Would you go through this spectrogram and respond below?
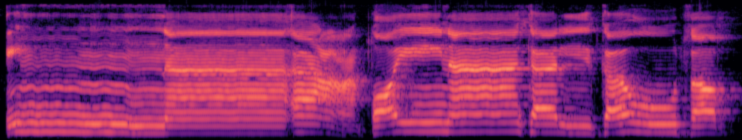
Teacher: ناک میں آواز کو 1-2 سیکنڈ کے لیے ناک میں آواز لے کے جائیں گے، اس کو پختہ غنہ، پکا غنہ کہتے ہیں۔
